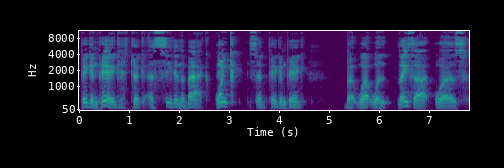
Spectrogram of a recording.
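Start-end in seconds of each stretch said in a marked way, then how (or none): 2.8-3.1 higher oink. A narrator's reading. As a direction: squeal out a pig oink. Pig noise in story.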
